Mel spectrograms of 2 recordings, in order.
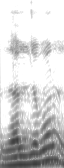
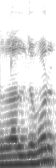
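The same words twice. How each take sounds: The two takes are said the same way.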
